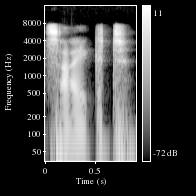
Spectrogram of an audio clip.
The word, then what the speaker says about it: zeigt: Então eu tenho ich zeige, du zeigst, com som de K, er zeigt, com som de K por causa do T, wir zeigen, mas nenhum dessas pronúncias tem o som do CH.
